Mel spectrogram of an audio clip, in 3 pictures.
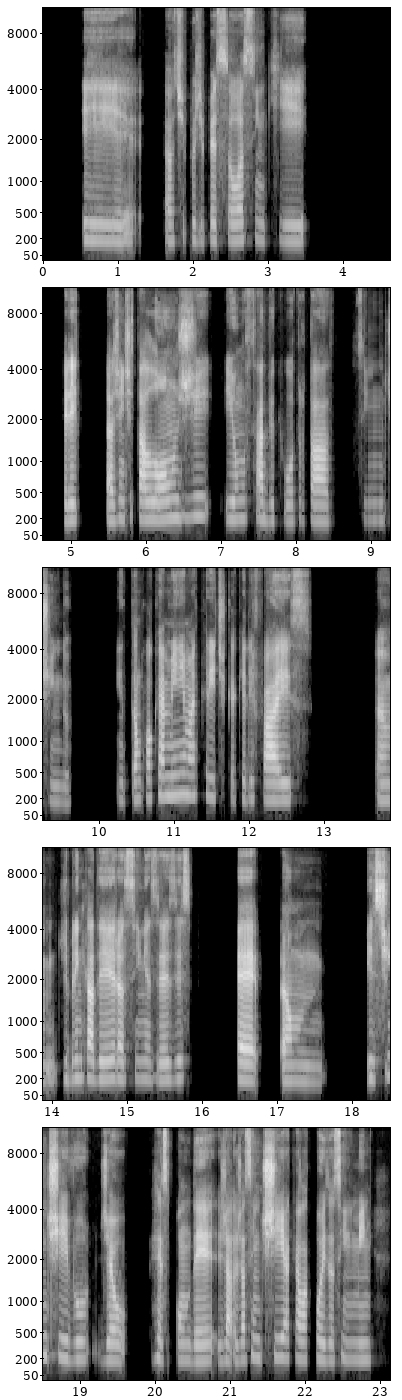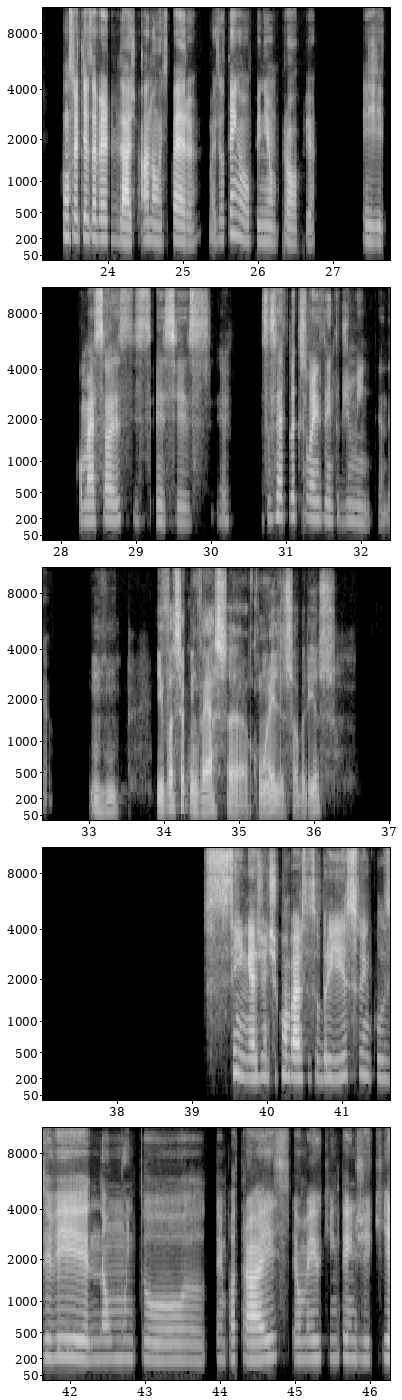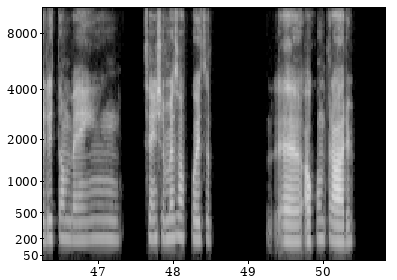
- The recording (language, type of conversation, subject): Portuguese, advice, Como posso parar de me culpar demais quando recebo críticas?
- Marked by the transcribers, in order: none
